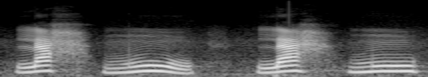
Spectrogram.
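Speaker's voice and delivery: لحمو slowly split as لح and مو; syllable breakdown. Shown as a demonstration. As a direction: sound out لحمو in two separate beats. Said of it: "ونحلل الكلمة". (تقطيع لحمو ببطء إلى مقطعين)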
